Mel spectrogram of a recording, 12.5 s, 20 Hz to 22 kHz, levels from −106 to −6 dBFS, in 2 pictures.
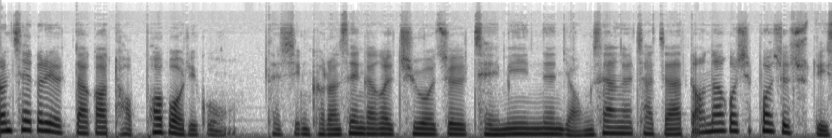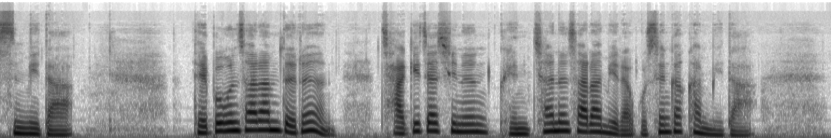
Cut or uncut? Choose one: uncut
